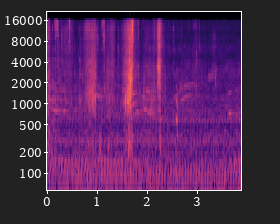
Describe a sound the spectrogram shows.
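A knife cuts through a crisp cabbage.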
